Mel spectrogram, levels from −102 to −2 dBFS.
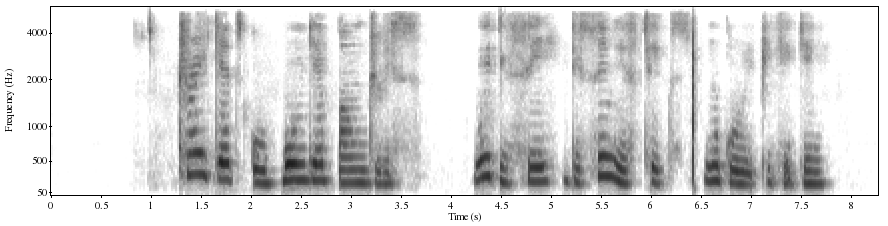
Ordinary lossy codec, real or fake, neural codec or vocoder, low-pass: AAC, 24 kbps; fake; codec, 32 kHz, 1.9 kbps, SNAC; 5.4 kHz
